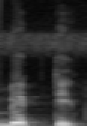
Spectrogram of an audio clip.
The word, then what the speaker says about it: ব্যক্তি: যেমন ব্যক্তি, এখানে বয় জফলা আছে, এখানে কিন্তু আমরা এ ব্যবহার করছি না ব্যা ব্যবহার করছি না, কি বলছি ব্যক্তি, ব্যতীত ব্যথিত ব্যথিত ইত্যাদি।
